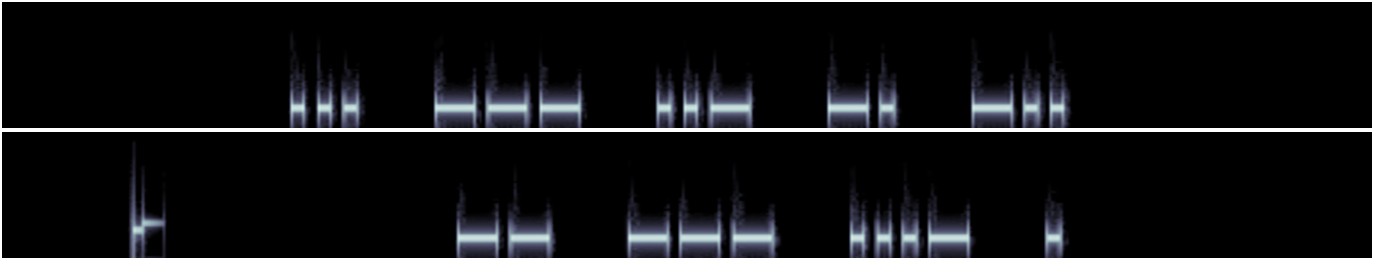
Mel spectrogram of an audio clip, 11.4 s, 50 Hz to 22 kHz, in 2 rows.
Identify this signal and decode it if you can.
Morse code, heard as a keyed tone, about 21 wpm, spaced as for 16 wpm, 700 Hz. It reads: SOUND MOVE
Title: 2x Character Spacing - Top 300 Words - 22wpm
